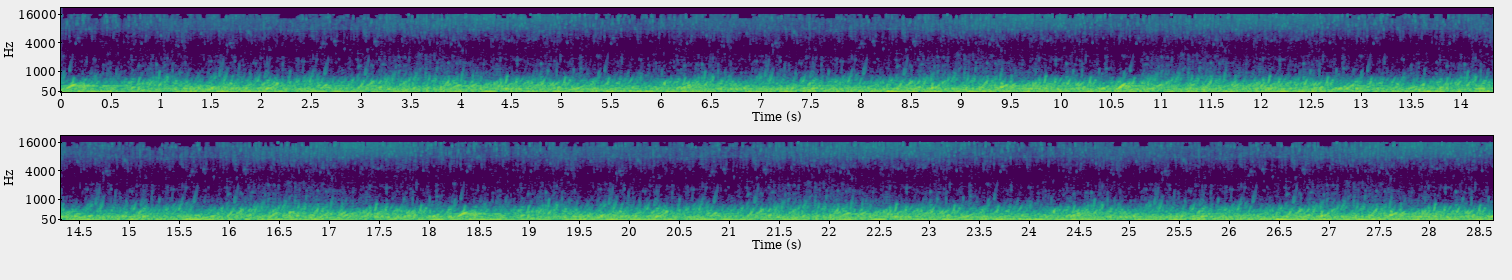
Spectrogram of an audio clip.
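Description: Underwater ambience: a steady, muffled low rush of moving water, with nothing sharp or high-pitched in it.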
